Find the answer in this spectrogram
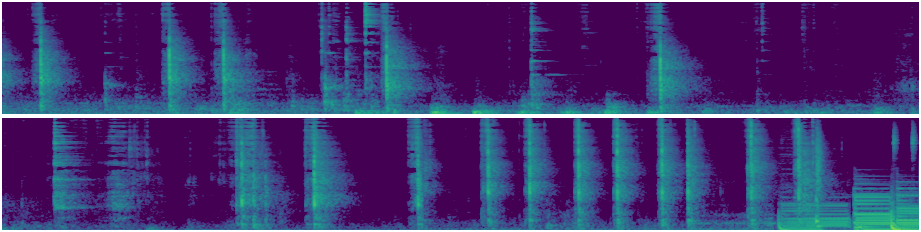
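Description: Kitchen knife cutting peeled raw potatoes and then chopping green onions on a plastic cutting board: a series of sharp knife strikes against the board, coming quicker in the second half. Music comes in near the end.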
